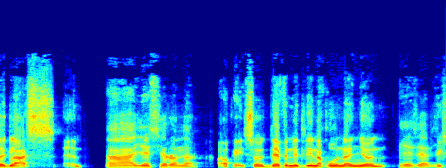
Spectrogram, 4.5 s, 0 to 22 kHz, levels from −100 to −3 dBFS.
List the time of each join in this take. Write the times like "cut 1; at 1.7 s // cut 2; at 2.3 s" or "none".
none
